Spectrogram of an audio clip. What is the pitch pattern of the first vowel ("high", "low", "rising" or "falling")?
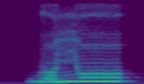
low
